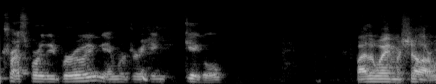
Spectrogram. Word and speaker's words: Gigil: Yes, it is Giggle. Correct. Okay. It's technically like a hard sound on the front and like a soft one on the second I, but that's really hard to pull off if you speak.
